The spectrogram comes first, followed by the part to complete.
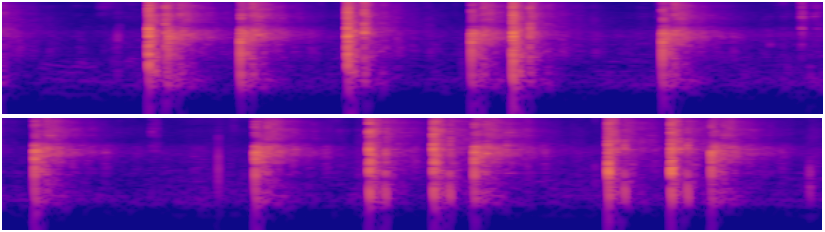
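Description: Handgun shots fired in quick, uneven strings, about sixteen shots in eight seconds, some as pairs a fraction of a second apart, each with a short echoing tail.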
